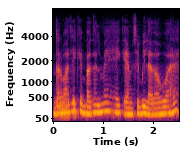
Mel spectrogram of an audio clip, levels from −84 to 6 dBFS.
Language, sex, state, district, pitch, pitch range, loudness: Hindi, male, Jharkhand, Ranchi, 135 Hz, 120-155 Hz, -16 LUFS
